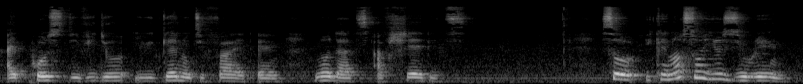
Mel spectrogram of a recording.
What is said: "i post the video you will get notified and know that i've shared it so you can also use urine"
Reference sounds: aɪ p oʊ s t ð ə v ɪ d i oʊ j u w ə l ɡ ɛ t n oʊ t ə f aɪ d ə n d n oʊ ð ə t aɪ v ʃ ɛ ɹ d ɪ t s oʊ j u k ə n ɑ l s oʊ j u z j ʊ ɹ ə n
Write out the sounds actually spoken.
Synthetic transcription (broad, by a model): aɪ p oʊ s t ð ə v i d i oʊ j u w ɡ ɛ t n oʊ t ə f aɪ d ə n n oʊ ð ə t aɪ v ʃ ɛ d ɪ t s oʊ j u k ə n ɑ l s oʊ j u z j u ɹ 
